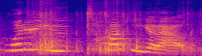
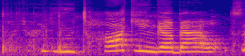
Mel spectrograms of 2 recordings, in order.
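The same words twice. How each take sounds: First: High-pitched, incredulous question; voiced disbelief. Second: Slow, forceful breathy whisper; whispered disbelief. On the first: Clerk baffled by customer's sad confession, high incredulous question. Repeats her baffled reaction. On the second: Retold or imitated. Clerk baffled by customer's sad confession, slow incredulous whisper. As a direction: whisper it slowly in acted-out bafflement.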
